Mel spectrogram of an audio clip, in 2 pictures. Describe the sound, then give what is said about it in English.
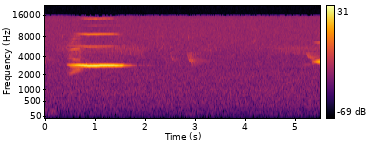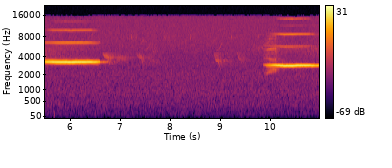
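A varied thrush sings three long, buzzy, whistled notes, each held about a second and spaced several seconds apart, clear over steady forest hiss with no talking. “And the varied thrush.”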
